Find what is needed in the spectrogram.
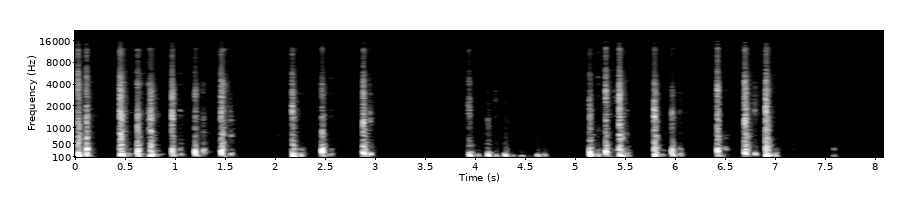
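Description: Typing on a computer keyboard: quick runs of keystrokes with short pauses between them, entering a command at a command prompt and correcting a mistyped letter.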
